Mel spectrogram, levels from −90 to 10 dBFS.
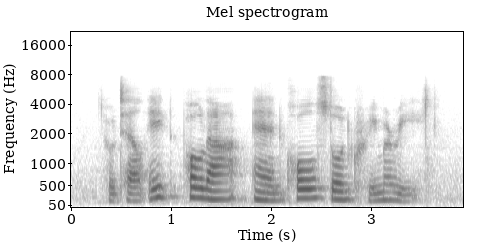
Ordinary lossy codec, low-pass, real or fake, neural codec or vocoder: none; none; fake; codec, 16 kHz, 0.7 kbps, FocalCodec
